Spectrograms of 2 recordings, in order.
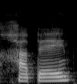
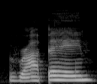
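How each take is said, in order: First: The word begins with an H sound. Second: The word begins with an R sound. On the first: It is the proper pronunciation. "the pronunciation is Hape" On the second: It follows the way the word is spelled.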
